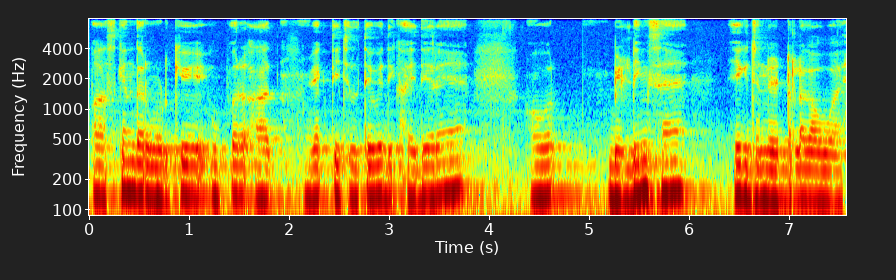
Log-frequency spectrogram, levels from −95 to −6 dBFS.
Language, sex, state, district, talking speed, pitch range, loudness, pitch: Hindi, male, Rajasthan, Churu, 175 wpm, 130-140 Hz, -15 LUFS, 135 Hz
